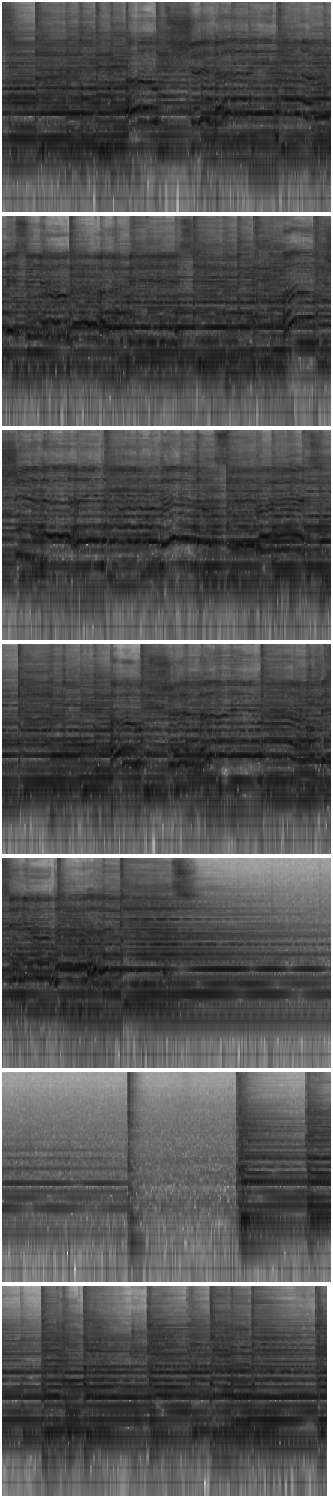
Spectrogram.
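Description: Acoustic guitar strummed in chords, with a man singing along. About two-thirds of the way through, the strumming stops and the last chord rings away. After a single click and a brief pause, the strumming starts again without the voice.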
